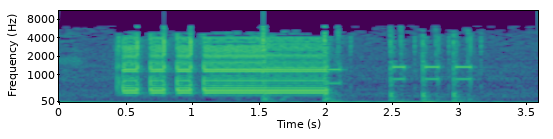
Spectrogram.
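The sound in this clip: Telephone dialing tones sound from a phone keypad. Three short beeps are followed by one long, loud tone, then a few fainter, quicker beeps.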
